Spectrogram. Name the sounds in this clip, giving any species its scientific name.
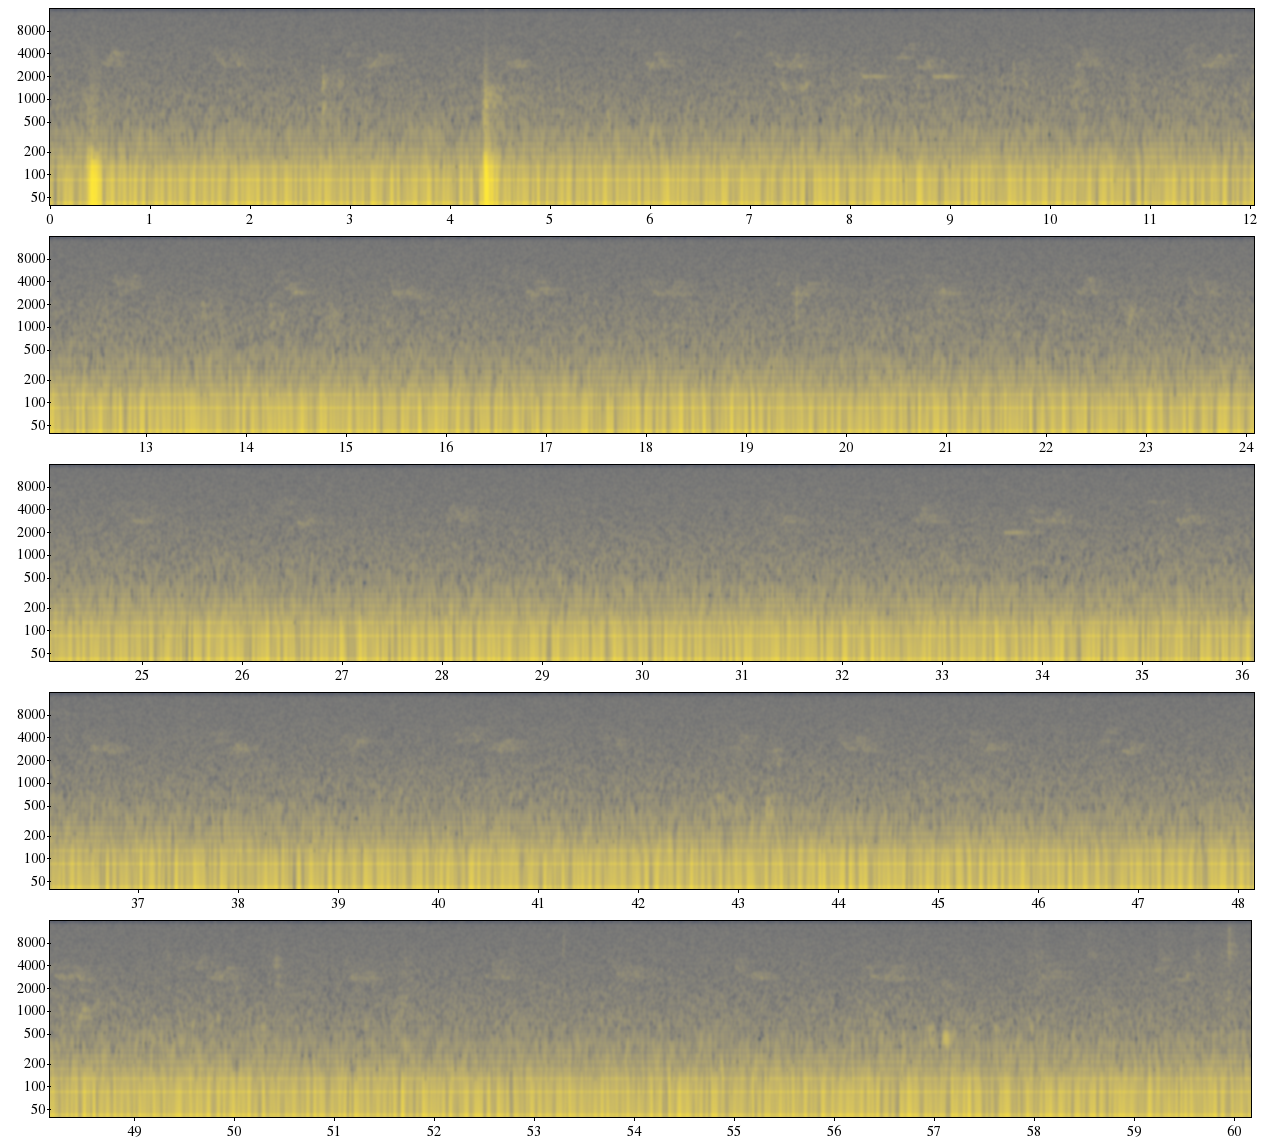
Vireo olivaceus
